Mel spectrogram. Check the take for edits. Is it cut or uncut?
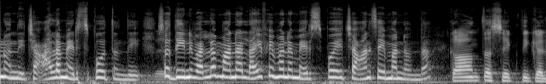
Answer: cut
